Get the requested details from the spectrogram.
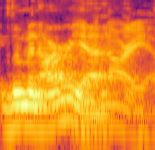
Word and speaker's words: Luminaria: Sure. We say Luminaria. But the experience is just overwhelming no matter how you pronounce it.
